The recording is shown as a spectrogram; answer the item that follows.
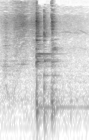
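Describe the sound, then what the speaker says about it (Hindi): Cups, pots and large cooking vessels clink and clatter as they are handled and set down after Eid in Kashmir, a quick cluster of three or four close metallic knocks in a quiet room, then a faint ringing fade. "ये सारे बर्तनों को मैं रखूँगी बाहर धूप में"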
